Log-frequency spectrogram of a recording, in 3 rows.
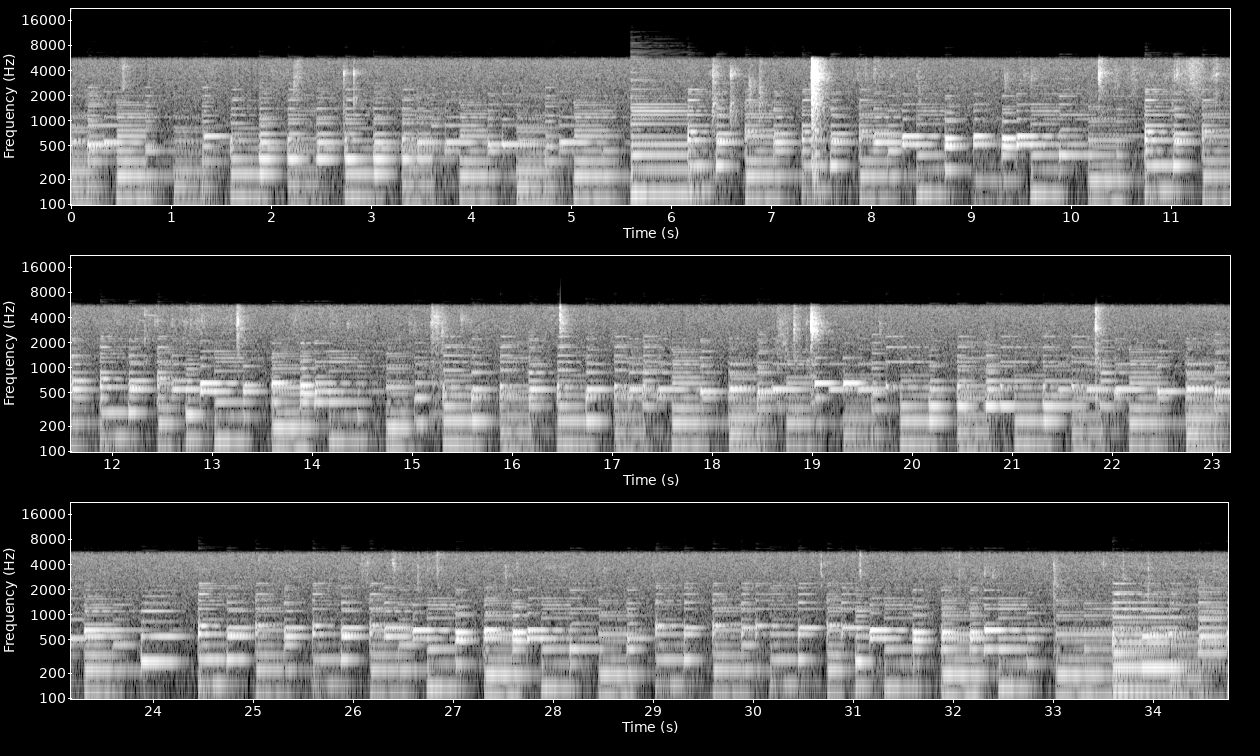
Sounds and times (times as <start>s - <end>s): Music: 0.0s - 34.7s.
